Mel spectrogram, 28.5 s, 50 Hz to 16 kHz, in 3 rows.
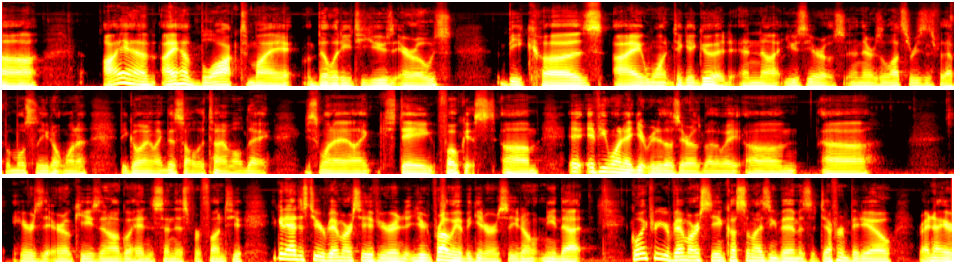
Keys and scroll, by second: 0.0-5.5 typing, 4.1 Return, 6.0 Down, 6.1 Down, 6.4 Up, 6.6 Up, 6.7 Up, 6.8 Up, 7.1 Right, 7.2 Right, 7.5 Left, 7.8 Up, 8.0 Down, 8.3 Up, 8.6 Right, 8.6 Up, 8.9 Up, 9.1 Left, 9.2 Right, 9.2 Left, 9.4 Left, 13.0-14.6 typing, 15.8-25.4 typing, 19.3 ctrl+[, 19.4 ctrl+j.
